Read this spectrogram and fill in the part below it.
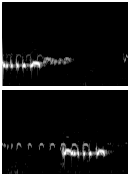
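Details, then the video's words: Zebra dove, or perkutut, in full loud song: a rapid rolling trill of coos ending in a drawn note, a pause, then soft clipped coo notes leading into another rolling phrase. "PERKUTUT CROSSING GACOR SUARA BESAR."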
